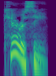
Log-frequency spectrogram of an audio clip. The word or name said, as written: kerosene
